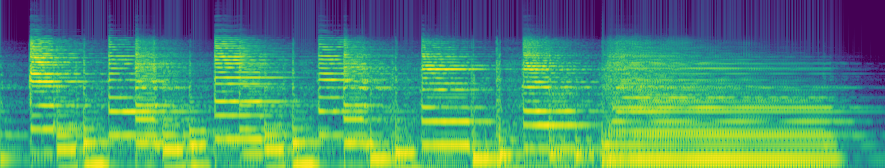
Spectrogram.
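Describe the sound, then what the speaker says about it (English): Electric guitar played through a Sonicake effects pedal with the reverb turned up, a run of picked notes and chords ringing out loud and close, ending on a long sustained chord that washes and fades. "If we turn it up, we're gonna get more reverb blended in"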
